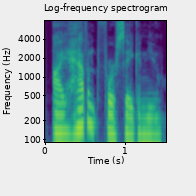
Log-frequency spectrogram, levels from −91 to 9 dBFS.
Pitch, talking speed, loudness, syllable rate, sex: 125 Hz, 160 wpm, -17 LUFS, 5.3 syllables/s, male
